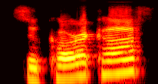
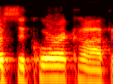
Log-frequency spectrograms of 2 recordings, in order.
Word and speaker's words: Sukorokoff: I'm here with Laura Sukorokoff. Did I say it right? You did. You nailed it. It was perfect. Laura Sukorokoff, and she wrote the book, It's Not Them, It's You.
